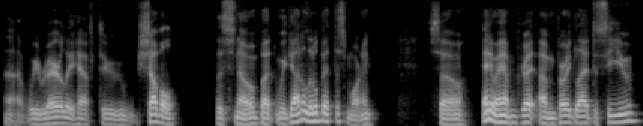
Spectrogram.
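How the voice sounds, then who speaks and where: Low, mellow-voiced man hosting a call. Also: moderate pace. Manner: relaxed, chatty, many fillers. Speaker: meeting host, project lead. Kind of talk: casual video call meeting. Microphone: video call.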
